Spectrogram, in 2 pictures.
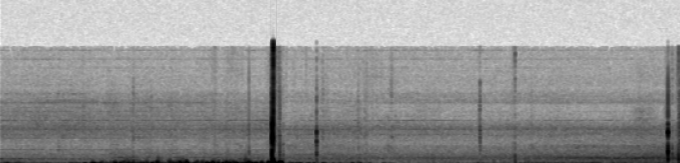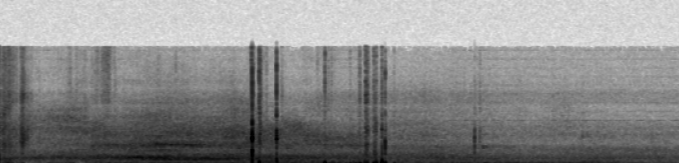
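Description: Low rumble of a Long Island Rail Road diesel train approaching in the distance, with gusty wind noise on the microphone that is strongest in the first few seconds. A few sharp clicks sound through it, the loudest about four seconds in.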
